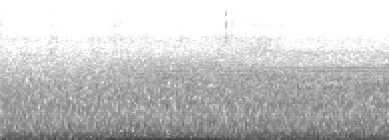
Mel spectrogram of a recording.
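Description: Low rumble on a handheld microphone outdoors, swelling for under a second near the middle, over faint steady outdoor background noise.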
